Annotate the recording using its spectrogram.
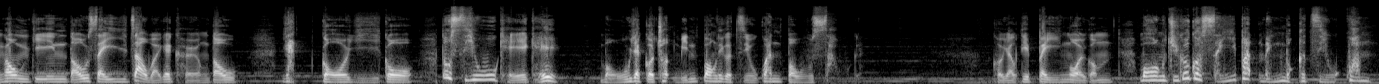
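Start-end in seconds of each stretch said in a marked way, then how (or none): none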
